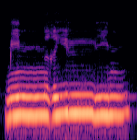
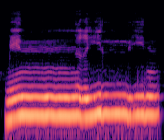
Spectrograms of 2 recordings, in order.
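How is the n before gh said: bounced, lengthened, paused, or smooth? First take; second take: smooth; lengthened. First: The n is short and flows smoothly on. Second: The n is held too long. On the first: The speaker calls it right. "la prononciation correcte est" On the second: The speaker calls it wrong. "c'est de prolonger son temps"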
